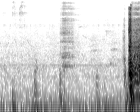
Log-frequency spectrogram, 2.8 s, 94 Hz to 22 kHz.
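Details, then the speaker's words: Audi A4 first start after rebuild, front clip, intercooler and belt refitted: near silence while cranking, then engine catches abruptly and fires up strong; some smoke, which the owner considers normal from handling; sounds great. "Fuck yeah. That's the smoke. That's normal, my hands have been all over it. Sounds great."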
